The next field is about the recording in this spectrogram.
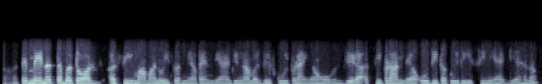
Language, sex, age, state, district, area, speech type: Punjabi, female, 30-45, Punjab, Jalandhar, urban, conversation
